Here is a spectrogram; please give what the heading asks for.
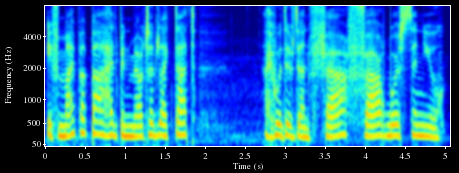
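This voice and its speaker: A woman's voice: a little high, steady tone, normal speed, dry recording, studio quality, natural voice. An actress voicing an earnest, eager young woman engineer.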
